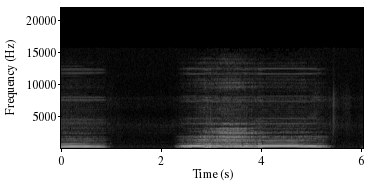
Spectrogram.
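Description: Made-up creature call sound effect for a giant rhinoceros beetle monster, built from a woolly rhino sound. Two pitched calls: a short one that ends about a second in, then a longer one of about three seconds.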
